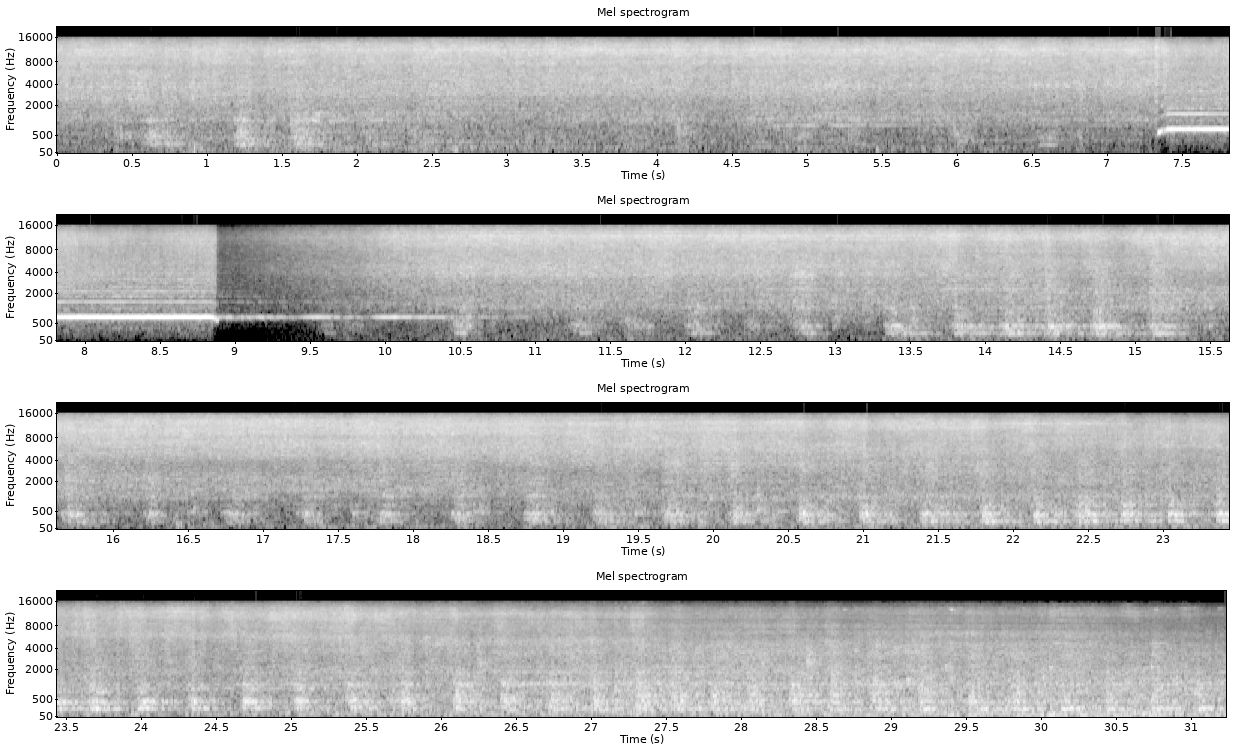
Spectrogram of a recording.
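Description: Steam locomotive hissing steam at a standstill, then one short steam whistle blast about seven seconds in that cuts off abruptly. From about eleven seconds it starts away, its exhaust beating in a steady rhythm that quickens as it gathers speed.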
